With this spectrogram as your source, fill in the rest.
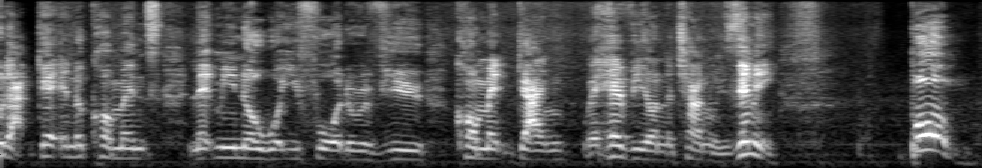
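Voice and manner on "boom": loud high burst on boom; excited shout. Real, not acted. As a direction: punch it out to kick off the review. Hyped transition shout.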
